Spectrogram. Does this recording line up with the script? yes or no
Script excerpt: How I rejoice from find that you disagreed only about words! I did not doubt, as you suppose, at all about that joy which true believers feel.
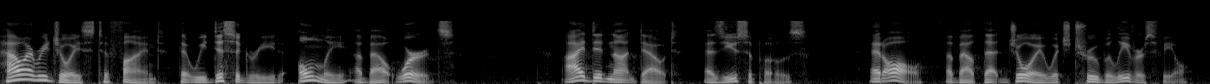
no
